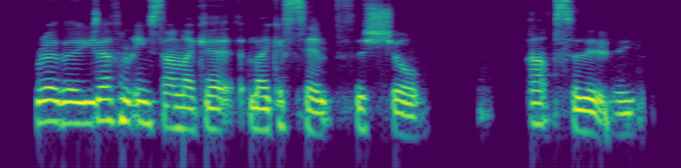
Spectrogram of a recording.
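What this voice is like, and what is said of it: Put-on British accent. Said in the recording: “that's the best British accent that I can do.”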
